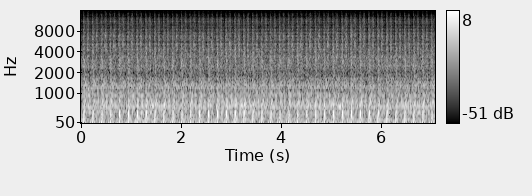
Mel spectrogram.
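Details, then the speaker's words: 2008 Yamaha Drive gas golf cart in neutral, airbox off, cranked to test the fuel pump flow into a container before the fuel system flush: steady even cranking, about three chuffs a second, no grinding or skipping; normal cranking. "I want to run the pump and make sure this is pumping right now put it in neutral and just crank the engine"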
